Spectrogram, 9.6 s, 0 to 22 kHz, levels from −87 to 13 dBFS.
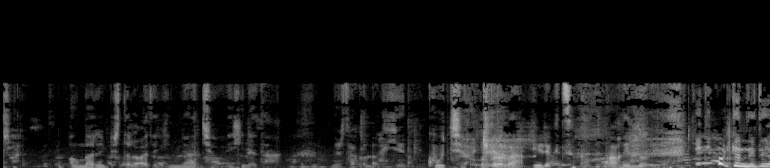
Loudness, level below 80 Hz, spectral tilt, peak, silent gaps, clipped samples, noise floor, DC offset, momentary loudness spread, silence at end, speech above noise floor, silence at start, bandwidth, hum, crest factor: -21 LUFS; -56 dBFS; -3 dB/octave; 0 dBFS; none; under 0.1%; -56 dBFS; under 0.1%; 26 LU; 0 s; 33 dB; 0.05 s; 11.5 kHz; none; 24 dB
